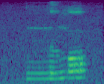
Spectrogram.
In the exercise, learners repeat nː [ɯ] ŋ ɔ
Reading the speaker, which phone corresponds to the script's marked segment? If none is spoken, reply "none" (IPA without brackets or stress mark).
ɯ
